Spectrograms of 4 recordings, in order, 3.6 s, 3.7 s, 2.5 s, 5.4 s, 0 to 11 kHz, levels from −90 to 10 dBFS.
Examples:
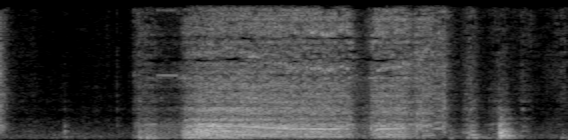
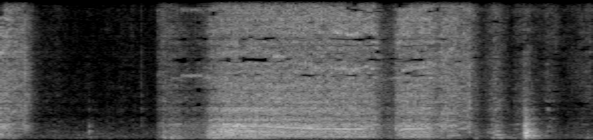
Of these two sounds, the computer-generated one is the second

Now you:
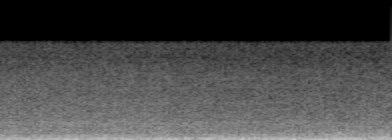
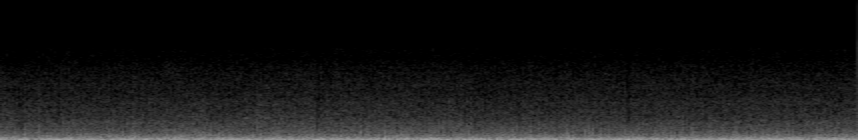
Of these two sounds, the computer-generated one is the first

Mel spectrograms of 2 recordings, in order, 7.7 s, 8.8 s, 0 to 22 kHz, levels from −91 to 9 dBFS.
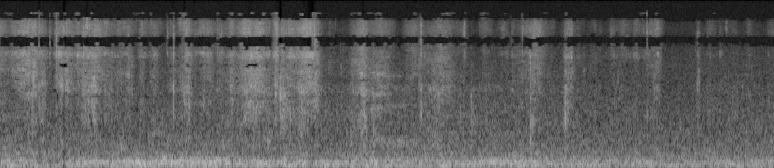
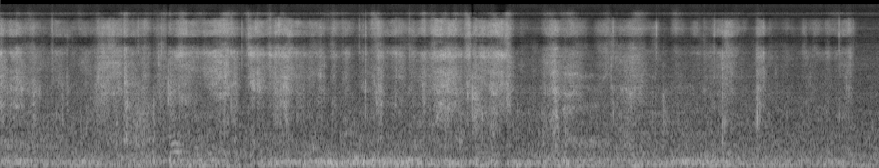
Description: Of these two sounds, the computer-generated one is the second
